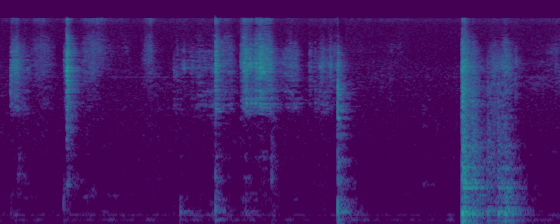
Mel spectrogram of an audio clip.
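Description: Hands handling a ball of soft biscuit dough in a stainless steel mixing bowl and lifting it out onto the counter: light scrapes and knocks against the bowl, with a louder thump near the end.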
